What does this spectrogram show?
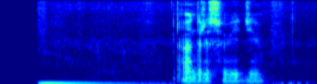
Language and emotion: Russian, neutral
